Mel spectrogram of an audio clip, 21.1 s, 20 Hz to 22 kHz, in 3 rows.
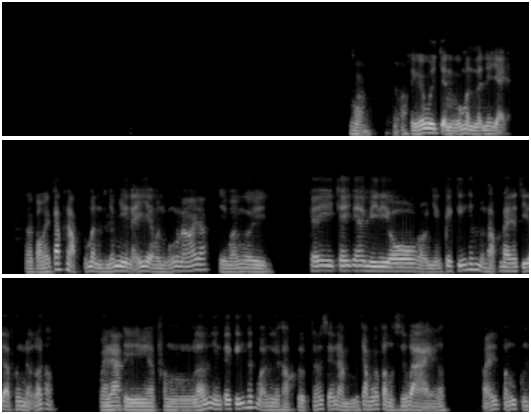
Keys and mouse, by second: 14.1 click, 16.5 click.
